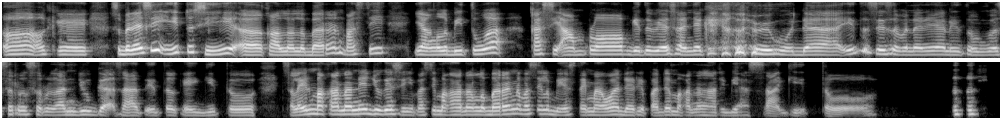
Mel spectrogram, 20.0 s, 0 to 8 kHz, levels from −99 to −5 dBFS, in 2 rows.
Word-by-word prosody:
Oh 215 Hz, -1 st, +2 dB
oke. 195 Hz, -2 st, 0 dB, 0.2 s
Sebenarnya 220 Hz, +6 st, +7 dB
sih 435 Hz, +1 st, +8 dB, 0.2 s
itu 315 Hz, +1 st, -1 dB
sih, 230 Hz, -2 st, +3 dB
eee, 180 Hz, -1 st, +4 dB
kalau 180 Hz, -1 st, +2 dB
lebaran 180 Hz, +10 st, 0 dB
pasti 240 Hz, +7 st, -3 dB, 0.3 s
yang 190 Hz, -2 st, +3 dB
lebih 195 Hz, +1 st, +1 dB
tua 240 Hz, +7 st, +3 dB, 0.2 s
kasih 220 Hz, +1 st, 0 dB
amplop 210 Hz, +2 st, +2 dB
gitu 195 Hz, +1 st, +1 dB
biasanya 195 Hz, 0 st, +2 dB
ke 260 Hz, -, -2 dB
yang 270 Hz, -, 0 dB, 0.2 s
lebih 220 Hz, -5 st, +6 dB
muda. 185 Hz, -1 st, -1 dB
Itu 425 Hz, -1 st, -1 dB
sih 220 Hz, 0 st, +3 dB
sebenarnya 190 Hz, -1 st, 0 dB
yang -, -, -5 dB
ditunggu 175 Hz, 0 st, -5 dB
seru-seruan 185 Hz, -4 st, -5 dB
juga 190 Hz, 0 st, -3 dB
saat -, -, -6 dB
itu 470 Hz, +2 st, -9 dB
kayak 155 Hz, -, -7 dB
gitu. 160 Hz, -1 st, -6 dB, 0.3 s
Selain 180 Hz, +7 st, 0 dB
makanannya 220 Hz, +1 st, +2 dB
juga 225 Hz, 0 st, +1 dB
sih 180 Hz, -4 st, -8 dB
pasti 175 Hz, +4 st, -8 dB
makanan 190 Hz, 0 st, -2 dB
lebaran 195 Hz, +5 st, +1 dB
pasti 225 Hz, 0 st, -4 dB
lebih 185 Hz, -5 st, -5 dB
istimewa 175 Hz, +3 st, -3 dB
daripada 170 Hz, -1 st, -6 dB
makanan 165 Hz, -2 st, -8 dB
hari 160 Hz, -, -17 dB
biasa 155 Hz, +2 st, -11 dB
gitu. -, -, -13 dB, 0.9 s
Heeh. 215 Hz, 0 st, -7 dB
195 Hz, 145 wpm, -21 LUFS, 180-220 Hz, 0.9 s, sih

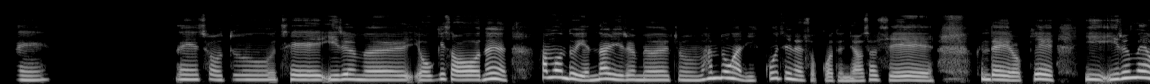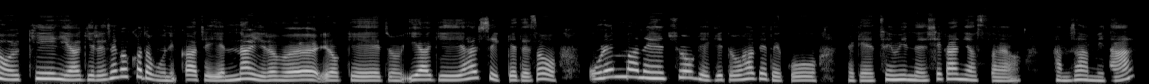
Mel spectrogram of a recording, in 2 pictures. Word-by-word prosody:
네. 205 Hz, 0 st, -3 dB, 1.3 s
네 225 Hz, -1 st, 0 dB
저도 220 Hz, 0 st, -3 dB
제 215 Hz, -2 st, +1 dB
이름을 210 Hz, -2 st, +1 dB
여기서는 215 Hz, +3 st, +2 dB, 0.3 s
한 320 Hz, -1 st, 0 dB
번도 295 Hz, -7 st, +4 dB
옛날 225 Hz, +6 st, +3 dB
이름을 205 Hz, -1 st, 0 dB
좀 195 Hz, 0 st, -3 dB
한동안 280 Hz, -2 st, +3 dB
잊고 185 Hz, +10 st, -4 dB
지냈었거든요, 190 Hz, -9 st, -2 dB
사실. 190 Hz, -2 st, 0 dB, 0.4 s
근데 225 Hz, -3 st, +2 dB
이렇게 210 Hz, +4 st, +1 dB, 0.3 s
이 230 Hz, -1 st, 0 dB
이름에 295 Hz, +8 st, +3 dB
얽힌 260 Hz, +1 st, +2 dB
이야기를 210 Hz, -1 st, 0 dB
생각하다 345 Hz, -, +1 dB
보니까 210 Hz, +2 st, -1 dB
제 200 Hz, -2 st, -4 dB
옛날 210 Hz, +8 st, +2 dB
이름을 195 Hz, +1 st, +3 dB
이렇게 185 Hz, -1 st, -1 dB
좀 180 Hz, -1 st, -4 dB
이야기할 215 Hz, +5 st, +1 dB
수 285 Hz, -, -4 dB
있게 200 Hz, 0 st, -3 dB
돼서 200 Hz, +5 st, -1 dB, 0.3 s
오랜만에 320 Hz, -2 st, +2 dB
추억 310 Hz, -1 st, -2 dB
얘기도 210 Hz, +1 st, -2 dB
하게 260 Hz, 0 st, 0 dB
되고 185 Hz, 0 st, -4 dB, 0.3 s
되게 175 Hz, -1 st, -4 dB
재미있는 215 Hz, -4 st, 0 dB
시간이었어요. 210 Hz, -8 st, -1 dB, 0.3 s
감사합니다. 190 Hz, -, -2 dB
215 Hz, 275 characters per minute, -22 LUFS, 195-245 Hz, 1.3 s, 번도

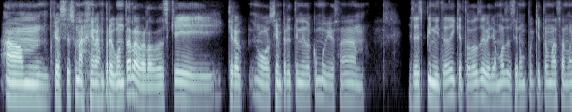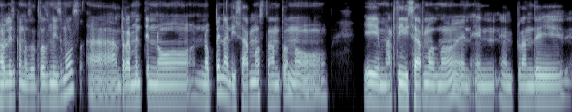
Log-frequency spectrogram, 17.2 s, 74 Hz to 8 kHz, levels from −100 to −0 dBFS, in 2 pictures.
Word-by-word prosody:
Ah, 125 Hz, -1 st, +9 dB
mm, 120 Hz, -2 st, +4 dB
esa 125 Hz, +1 st, +4 dB
es 130 Hz, -, +2 dB
una 135 Hz, -2 st, +6 dB
gran 125 Hz, -1 st, +4 dB
pregunta. 125 Hz, +4 st, +6 dB
La 160 Hz, -, +9 dB
verdad 110 Hz, 0 st, +3 dB
es 115 Hz, -, -1 dB
que 120 Hz, -1 st, +2 dB
creo 120 Hz, -3 st, +1 dB, 0.2 s
o 120 Hz, -2 st, 0 dB
siempre 130 Hz, +2 st, -1 dB
he -, -, -10 dB
tenido 125 Hz, -1 st, -3 dB
yo 120 Hz, -, -9 dB
como 140 Hz, -1 st, -5 dB
esa 125 Hz, +2 st, -3 dB, 0.8 s
esa 120 Hz, +2 st, -2 dB
espinita 125 Hz, 0 st, +1 dB
de 145 Hz, +1 st, 0 dB
que -, -, -1 dB
todos 125 Hz, +3 st, -2 dB
deberíamos 125 Hz, -1 st, -1 dB
de 125 Hz, -, -4 dB
ser 115 Hz, -, -4 dB
un 120 Hz, -, -7 dB
poquito 130 Hz, -1 st, -6 dB
más 125 Hz, 0 st, -2 dB
amables 125 Hz, 0 st, -1 dB
con 130 Hz, -1 st, -5 dB
nosotros 115 Hz, +1 st, -6 dB
mismos. 140 Hz, +11 st, -5 dB
Ah, -, -, -5 dB
realmente 120 Hz, +2 st, -2 dB
no 115 Hz, +1 st, -4 dB
no 120 Hz, -2 st, -6 dB
penalizarnos 130 Hz, -3 st, -3 dB
tanto, 120 Hz, +1 st, -6 dB
no, -, -, -3 dB, 0.9 s
eh, 120 Hz, -2 st, +1 dB
martirizarnos, 115 Hz, 0 st, 0 dB
¿no? 115 Hz, +3 st, -4 dB
En 110 Hz, -1 st, -8 dB
en 110 Hz, 0 st, -8 dB
en 110 Hz, -2 st, -9 dB
plan 115 Hz, +1 st, -6 dB
de, 115 Hz, +1 st, -4 dB
120 Hz, 170 wpm, -22 LUFS, 115-125 Hz, 0.9 s, Ah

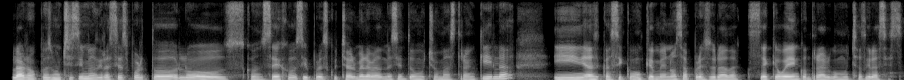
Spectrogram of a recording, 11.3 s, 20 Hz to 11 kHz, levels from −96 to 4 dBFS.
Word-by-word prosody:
Claro, 215 Hz, +1 st, +6 dB
pues 210 Hz, -2 st, -1 dB
muchísimas 210 Hz, +3 st, 0 dB
gracias 210 Hz, +2 st, -3 dB
por 215 Hz, -3 st, -2 dB
todos 195 Hz, 0 st, +2 dB
los 180 Hz, -6 st, +2 dB
consejos 180 Hz, +7 st, -2 dB
y 225 Hz, -, +2 dB
por 205 Hz, -5 st, -1 dB
escucharme. 175 Hz, +1 st, -2 dB
La 185 Hz, -, +3 dB
verdad 170 Hz, -1 st, +1 dB
me 180 Hz, +2 st, -4 dB
siento 185 Hz, 0 st, -4 dB
mucho 180 Hz, -1 st, -6 dB
más 165 Hz, 0 st, -5 dB
tranquila, 250 Hz, -, -1 dB, 0.5 s
y 205 Hz, +2 st, +3 dB
as 190 Hz, -2 st, +5 dB
c 175 Hz, -, -8 dB
así 175 Hz, +3 st, -5 dB
como 195 Hz, +2 st, -2 dB
que 185 Hz, -2 st, +2 dB
menos 175 Hz, +2 st, -3 dB
apresurada, 160 Hz, -5 st, -1 dB
sé 180 Hz, 0 st, -1 dB
que -, -, -1 dB
voy 185 Hz, -1 st, +7 dB
a -, -, +7 dB
encontrar 170 Hz, -3 st, -1 dB
algo, 160 Hz, 0 st, -1 dB
muchas 165 Hz, +3 st, -6 dB
gracias. 170 Hz, +1 st, -4 dB
185 Hz, 180 wpm, -23 LUFS, 170-205 Hz, 0.5 s, voy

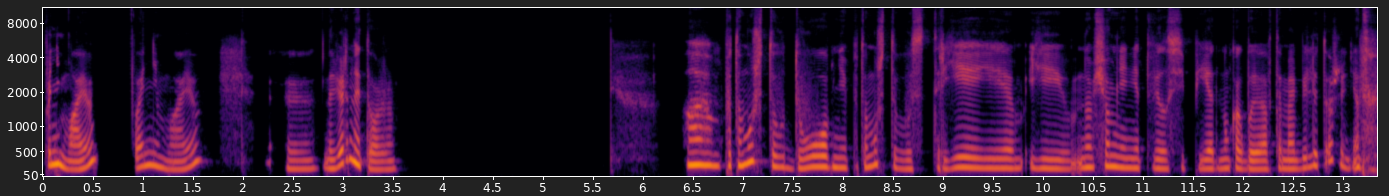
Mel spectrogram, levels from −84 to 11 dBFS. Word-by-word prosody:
Понимаю, 245 Hz, -, +4 dB, 0.4 s
понимаю, 200 Hz, -, -1 dB, 0.8 s
э, 165 Hz, 0 st, -5 dB
наверное 260 Hz, -, +4 dB
тоже. 160 Hz, -3 st, -4 dB, 2.8 s
А, 245 Hz, -2 st, +7 dB
потому 240 Hz, +5 st, +4 dB
что 310 Hz, -8 st, -1 dB
удобнее, 200 Hz, +1 st, +1 dB
потому 205 Hz, +5 st, -2 dB
что 235 Hz, -, -5 dB
быстрее 180 Hz, +1 st, -1 dB
и 175 Hz, -2 st, -1 dB
ну, -, -, -4 dB
вообще, 200 Hz, +3 st, +2 dB
у -, -, +3 dB
меня 205 Hz, -3 st, +2 dB
нет 185 Hz, +3 st, -3 dB
велосипеда. 170 Hz, 0 st, -3 dB
Ну, 180 Hz, -, -3 dB
как 180 Hz, -1 st, 0 dB
бы, 165 Hz, 0 st, +2 dB
автомобиля 170 Hz, +6 st, -2 dB
тоже 250 Hz, -1 st, -4 dB
нет. 195 Hz, +2 st, -2 dB
185 Hz, 110 wpm, -24 LUFS, 170-225 Hz, 2.8 s, А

